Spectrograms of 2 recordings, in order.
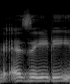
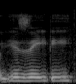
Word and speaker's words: Yazidi: yeah yeah yeah okay there's a few different ways of saying it depending on who you talk to so aziti or yazidi okay um yeah so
